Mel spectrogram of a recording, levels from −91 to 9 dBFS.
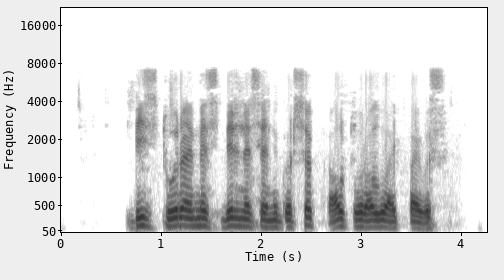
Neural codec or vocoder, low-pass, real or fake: vocoder, 24 kHz, 100 mel bands, Vocos; 7.2 kHz; fake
